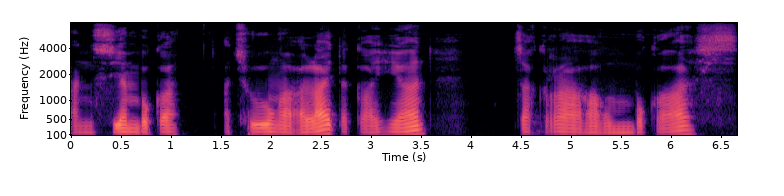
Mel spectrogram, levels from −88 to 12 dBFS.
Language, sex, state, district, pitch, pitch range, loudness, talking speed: Mizo, male, Mizoram, Aizawl, 90 Hz, 85-95 Hz, -23 LUFS, 145 wpm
